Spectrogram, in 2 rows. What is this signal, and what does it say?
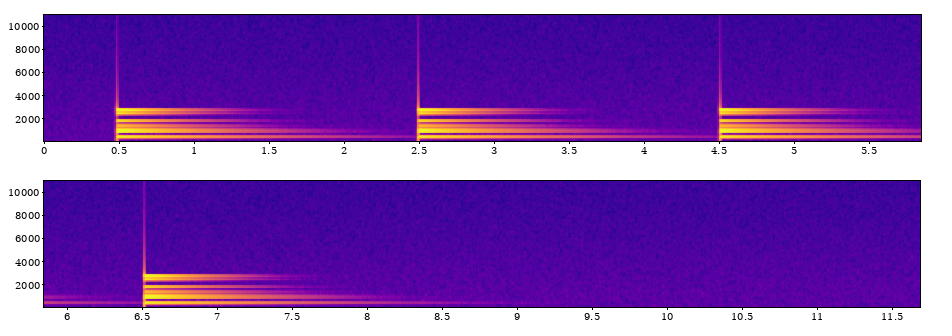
Clock strike, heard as a bell. 4. Four o'clock.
